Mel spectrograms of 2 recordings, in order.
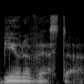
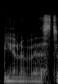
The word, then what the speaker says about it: Buena Vista: In Virginia, they have a town called Buena Vista. It's not Buena Vista, it's Buena Vista.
